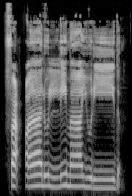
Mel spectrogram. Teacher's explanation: عین مشدد ہے تو سختی کے ساتھ پڑھنا ہے، لیکن آپ کو حلق سے ادا کرتے ہوئے پڑھیں گے آپ عین کے مخرج کو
